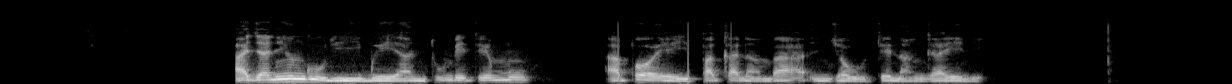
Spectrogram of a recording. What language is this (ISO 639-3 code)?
bnm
